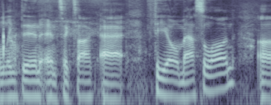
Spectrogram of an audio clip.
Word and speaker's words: Massillon: Massillon.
